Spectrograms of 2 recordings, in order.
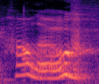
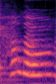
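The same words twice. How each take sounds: First: "Hallo" said the German way, open a like in father, no e. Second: Bright high hello, a step up; high, sing-song "Hello" from the cashier; cashier's hello. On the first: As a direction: say "Hallo" as a German greeting, khah-loh. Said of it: "and I'm like". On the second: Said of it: "The cashier would be like". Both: Retold or imitated.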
